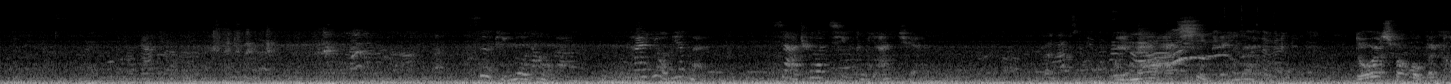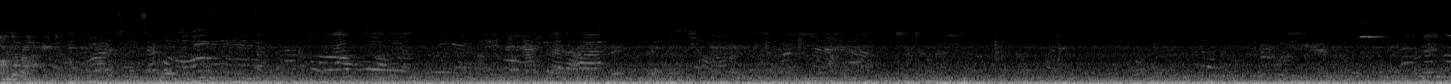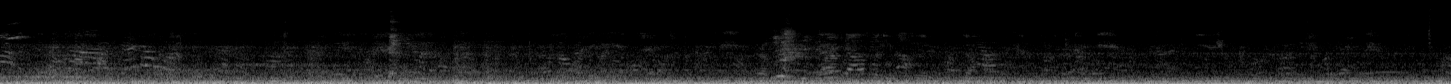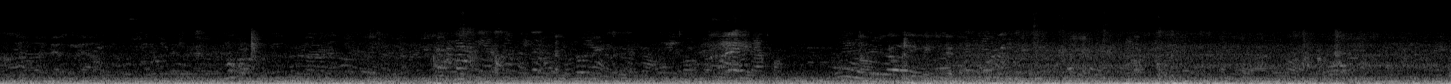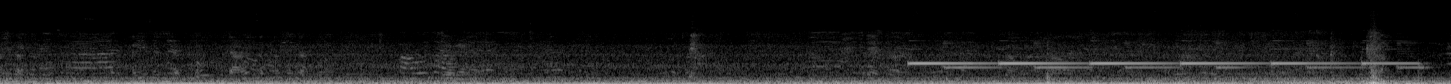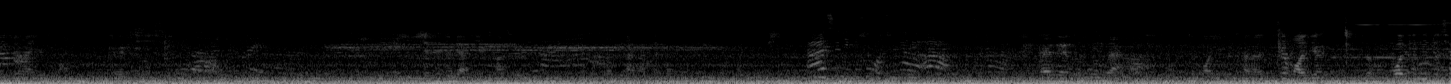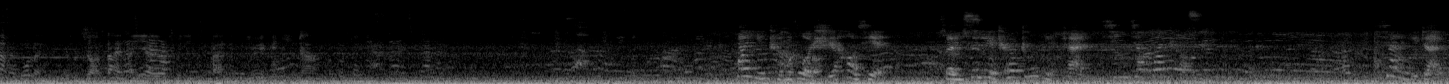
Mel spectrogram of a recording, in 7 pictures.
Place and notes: Yangpu District, Shanghai - Line 10 (Shanghai Metro)
from Youdian Xincun station to Wujiaochangstation, Binaural recording, Zoom H6+ Soundman OKM II
23 November 2013, 19:10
